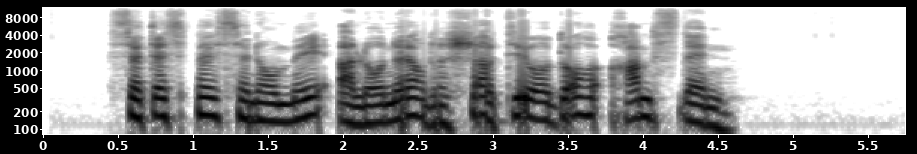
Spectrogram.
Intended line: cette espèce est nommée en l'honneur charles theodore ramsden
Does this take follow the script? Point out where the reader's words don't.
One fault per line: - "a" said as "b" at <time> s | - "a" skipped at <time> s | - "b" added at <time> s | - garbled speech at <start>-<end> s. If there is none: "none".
- "de" added at 2.5 s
